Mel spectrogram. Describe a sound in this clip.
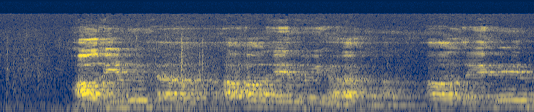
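A man chants in song, heard through a microphone in a reverberant hall.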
